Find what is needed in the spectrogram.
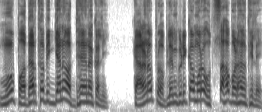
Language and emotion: Odia, happy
